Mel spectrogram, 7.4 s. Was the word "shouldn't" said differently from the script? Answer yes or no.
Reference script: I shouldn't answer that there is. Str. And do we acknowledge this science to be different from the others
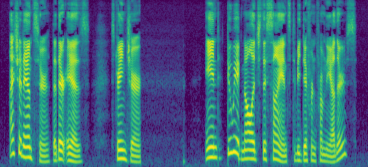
yes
